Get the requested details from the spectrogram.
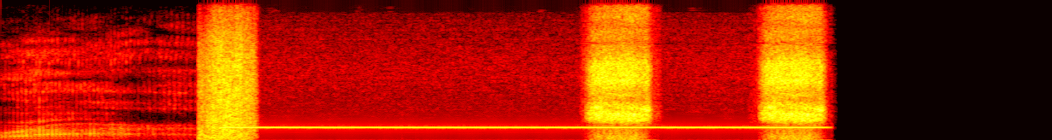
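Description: A television plays a steady, high test tone.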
